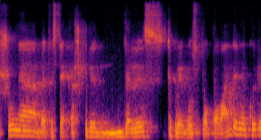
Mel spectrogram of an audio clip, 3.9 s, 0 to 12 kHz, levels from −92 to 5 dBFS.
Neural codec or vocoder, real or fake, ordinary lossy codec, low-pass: none; real; Opus, 24 kbps; 10.8 kHz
